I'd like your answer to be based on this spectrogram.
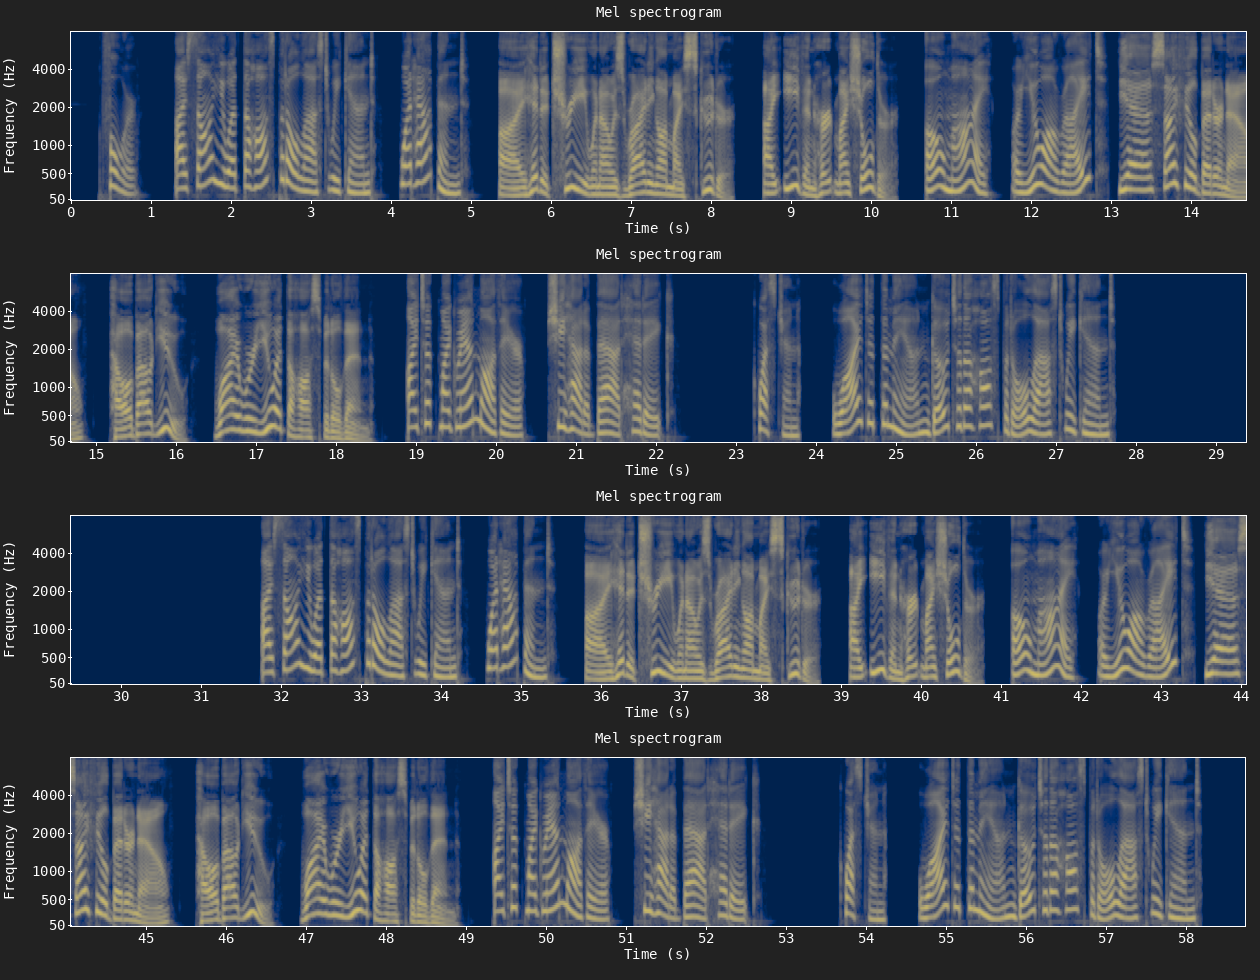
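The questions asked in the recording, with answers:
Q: Why did the man go to the hospital last weekend?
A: He took his grandma there because she had a bad headache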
